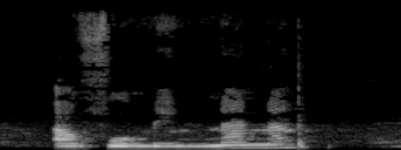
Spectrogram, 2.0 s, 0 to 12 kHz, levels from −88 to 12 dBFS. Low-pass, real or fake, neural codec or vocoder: 10.8 kHz; real; none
